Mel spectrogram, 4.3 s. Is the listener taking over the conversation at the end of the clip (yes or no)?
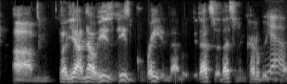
yes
